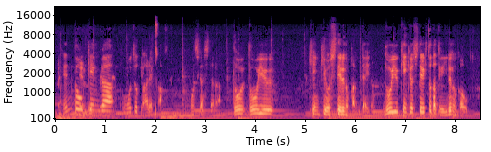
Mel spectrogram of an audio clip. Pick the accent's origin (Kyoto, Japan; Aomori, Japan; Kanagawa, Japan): Kanagawa, Japan; Kawasaki; うちのうちの実家の川崎の方が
